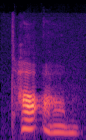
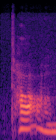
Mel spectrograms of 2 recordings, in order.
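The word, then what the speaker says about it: טעם: with an AA and then there's an iron which is essentially silent or a voice glottal stop with an AA and a marshmallow mem and this is another situation where the first syllable is going to be accented Tom Tom this tastes so if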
